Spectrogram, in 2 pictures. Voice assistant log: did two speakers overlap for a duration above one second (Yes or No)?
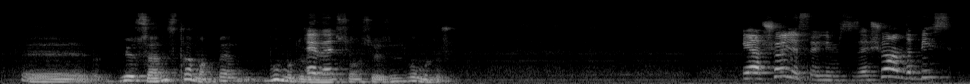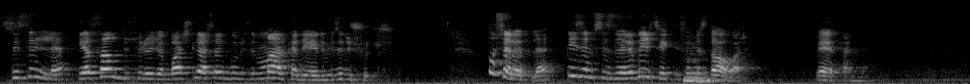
No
